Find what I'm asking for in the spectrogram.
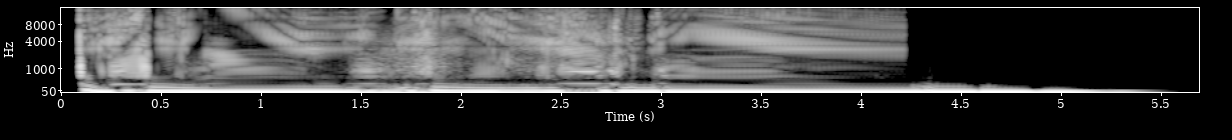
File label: Sound Design, bass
